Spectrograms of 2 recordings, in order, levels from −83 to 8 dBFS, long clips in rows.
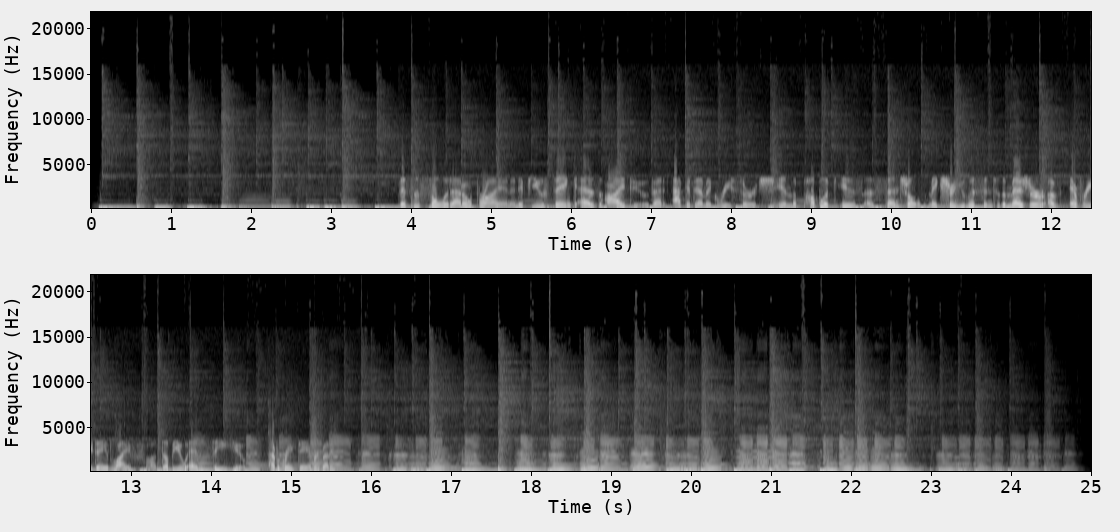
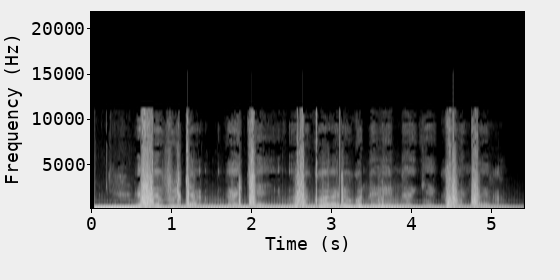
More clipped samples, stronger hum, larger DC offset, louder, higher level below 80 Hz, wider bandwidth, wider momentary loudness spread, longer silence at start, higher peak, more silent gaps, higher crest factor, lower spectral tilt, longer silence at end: neither; second, none vs 50 Hz at -15 dBFS; neither; second, -23 LUFS vs -15 LUFS; second, -32 dBFS vs -16 dBFS; first, 16 kHz vs 11.5 kHz; first, 10 LU vs 6 LU; about the same, 0.1 s vs 0.05 s; second, -6 dBFS vs 0 dBFS; neither; about the same, 16 dB vs 14 dB; first, -6.5 dB/octave vs -5 dB/octave; first, 0.2 s vs 0 s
